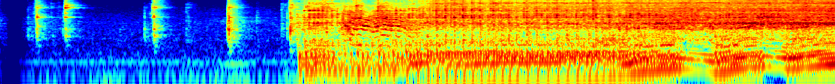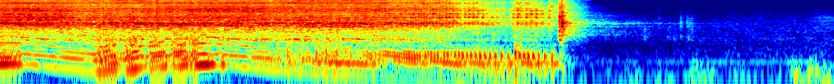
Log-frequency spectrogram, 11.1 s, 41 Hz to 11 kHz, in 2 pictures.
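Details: Circa 1974-76 Stihl 031 AV chainsaw, unused about 5 years, after carburetor cleaning, air cleaner refitted, recoil needing work; few cord pulls then catches, runs strong and crisp, revving cleanly before shut-off; healthy two-stroke.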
